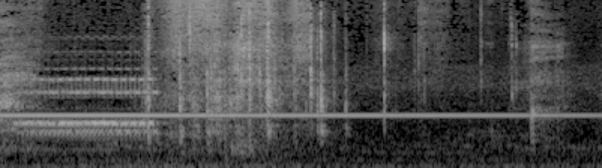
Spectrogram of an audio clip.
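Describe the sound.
A telephone rings with an incoming call, a faint electronic ring in the first second, followed by a few soft clicks and a thin steady tone.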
